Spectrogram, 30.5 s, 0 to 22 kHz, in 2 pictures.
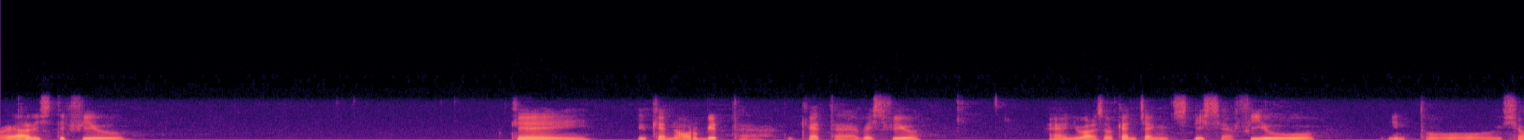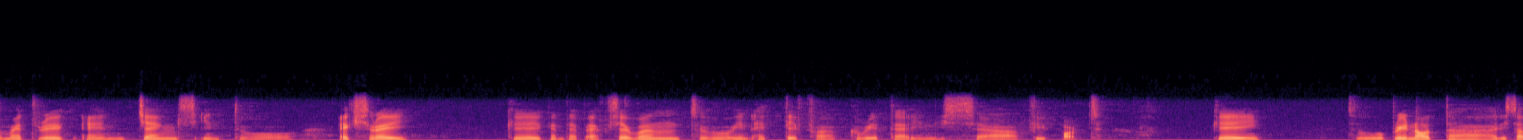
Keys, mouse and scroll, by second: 3.3 click, 5.1-5.5 scroll down 1, 5.5 middle click, 6.6 middle click, 9.6 middle click, 15.0 click, 21.2 F7, 26.1 click.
